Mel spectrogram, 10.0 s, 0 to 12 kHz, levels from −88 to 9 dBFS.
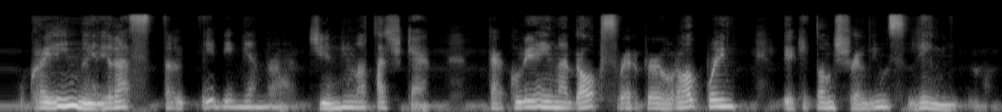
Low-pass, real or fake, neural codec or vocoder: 7.2 kHz; fake; codec, 16 kHz, 0.5 kbps, FreqCodec, larger model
